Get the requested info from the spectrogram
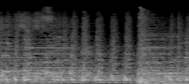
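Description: Band music with a steady drum beat.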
